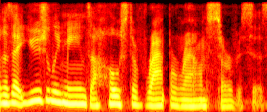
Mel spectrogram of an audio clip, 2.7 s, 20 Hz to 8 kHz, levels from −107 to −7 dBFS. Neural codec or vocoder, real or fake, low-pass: vocoder, 22.05 kHz, 80 mel bands, WaveNeXt; fake; 7.2 kHz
